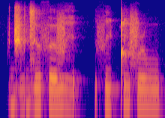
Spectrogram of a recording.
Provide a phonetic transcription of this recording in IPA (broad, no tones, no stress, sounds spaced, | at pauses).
d͡ʒ ṳ d͡z ʉ θ ø v e̤ | θ i ǃ i f ɹ u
